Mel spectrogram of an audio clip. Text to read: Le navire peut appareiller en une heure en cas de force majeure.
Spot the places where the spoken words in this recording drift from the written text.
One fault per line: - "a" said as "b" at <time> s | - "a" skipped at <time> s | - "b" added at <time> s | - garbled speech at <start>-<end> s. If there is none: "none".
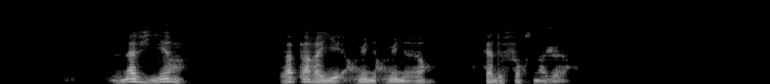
- "en une" added at 3.7 s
